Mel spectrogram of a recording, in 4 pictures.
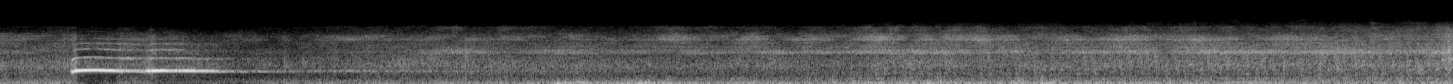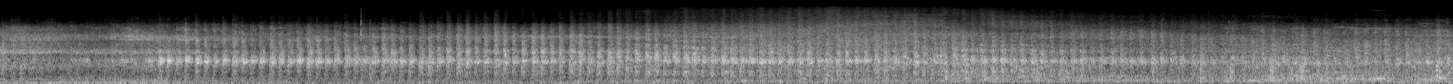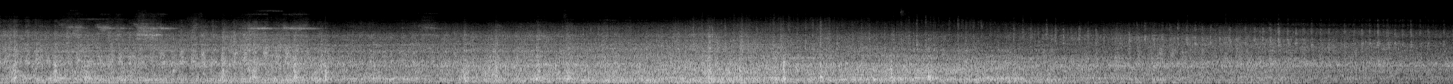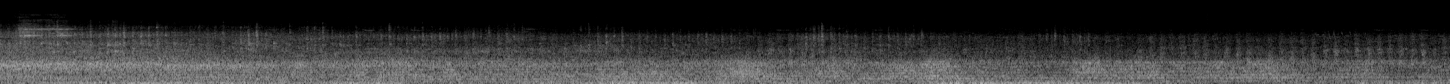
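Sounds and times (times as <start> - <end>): train wheels clattering over rail joints: 12.3 - 58.0.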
